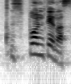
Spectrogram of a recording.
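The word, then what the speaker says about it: spontaneous: স্পন্টেন তার ই আছে একটা ও ইউ এস স্পন্টেনাস অনেকে আমরা পার্সোনালি এডমিশনের সময় যাতে ভুল না হয় এইভাবে পতাম স্পন্টেনিয়াস স্পন্টেনিয়াস কেন উচ্চারণ হছে স্পন্টেনাস ওকে সতস্পূর্তভাবে খুবই খুবই গুরুত্বপূর্ণ ভাইয়া।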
